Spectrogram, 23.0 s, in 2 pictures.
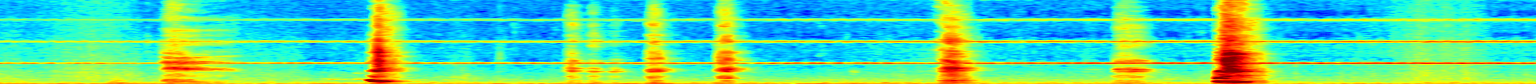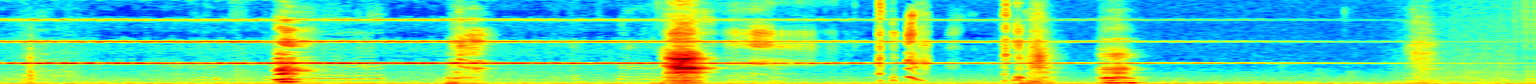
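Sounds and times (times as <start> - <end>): faint high-pitched whine: 0.0 - 23.0
woman sobbing: 2.8 - 3.2, 4.3 - 5.8, 13.6 - 15.4.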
